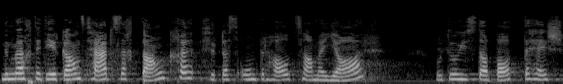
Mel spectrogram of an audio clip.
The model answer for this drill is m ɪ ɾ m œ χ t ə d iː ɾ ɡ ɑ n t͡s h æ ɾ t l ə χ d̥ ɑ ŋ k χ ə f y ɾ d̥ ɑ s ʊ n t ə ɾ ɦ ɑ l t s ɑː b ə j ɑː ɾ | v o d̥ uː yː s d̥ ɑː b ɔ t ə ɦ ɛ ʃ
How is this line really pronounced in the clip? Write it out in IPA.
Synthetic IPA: m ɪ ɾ m œ χ t ə d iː ɾ ɡ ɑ n t͡s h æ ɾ t͡s l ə χ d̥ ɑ ŋ k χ ə f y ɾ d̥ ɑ s ʊ n t ə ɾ ɦ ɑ l t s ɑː m ə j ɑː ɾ | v o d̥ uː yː s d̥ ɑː b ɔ t ə ɦ ɛ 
